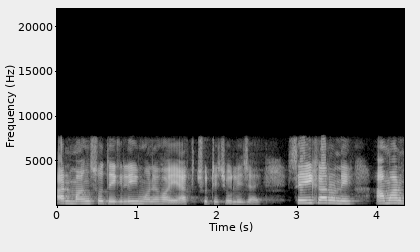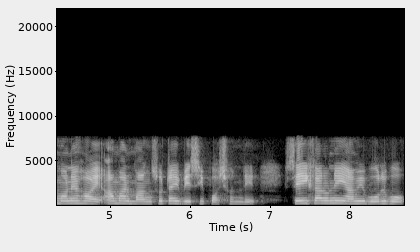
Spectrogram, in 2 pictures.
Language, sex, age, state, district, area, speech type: Bengali, female, 18-30, West Bengal, Purba Medinipur, rural, spontaneous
